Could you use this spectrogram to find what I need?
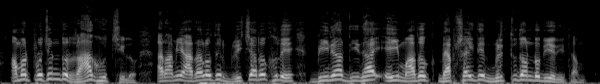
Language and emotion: Bengali, angry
